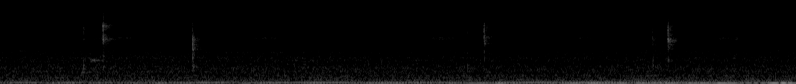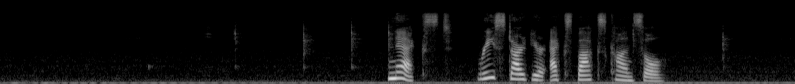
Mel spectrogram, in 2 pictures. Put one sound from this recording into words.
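Soft electronic menu clicks sound from a nearby speaker now and then.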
